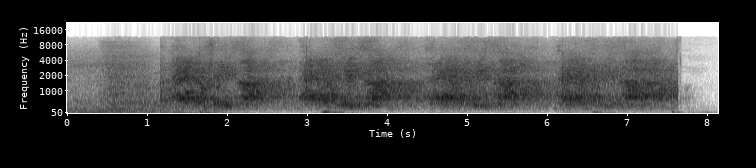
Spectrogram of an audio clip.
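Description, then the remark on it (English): A large crowd at a campaign-style rally for Donald Trump, where Donald Trump Jr. appeared, chants Alexandria Ocasio-Cortez's initials in loud unison, the short phrase repeating in a steady rhythm roughly every second before cutting off abruptly. “They are chanting her initials.”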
